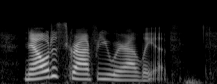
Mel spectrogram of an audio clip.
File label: southern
